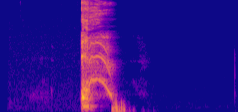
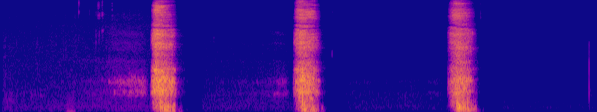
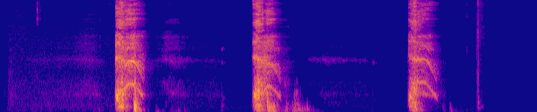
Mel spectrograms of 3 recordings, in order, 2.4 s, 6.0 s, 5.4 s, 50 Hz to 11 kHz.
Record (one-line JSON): {"cough_length": "2.4 s", "cough_amplitude": 32768, "cough_signal_mean_std_ratio": 0.25, "exhalation_length": "6.0 s", "exhalation_amplitude": 32668, "exhalation_signal_mean_std_ratio": 0.25, "three_cough_length": "5.4 s", "three_cough_amplitude": 32768, "three_cough_signal_mean_std_ratio": 0.25, "survey_phase": "beta (2021-08-13 to 2022-03-07)", "age": "45-64", "gender": "Female", "wearing_mask": "No", "symptom_runny_or_blocked_nose": true, "symptom_headache": true, "smoker_status": "Ex-smoker", "respiratory_condition_asthma": true, "respiratory_condition_other": false, "recruitment_source": "REACT", "submission_delay": "3 days", "covid_test_result": "Negative", "covid_test_method": "RT-qPCR", "influenza_a_test_result": "Negative", "influenza_b_test_result": "Negative"}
